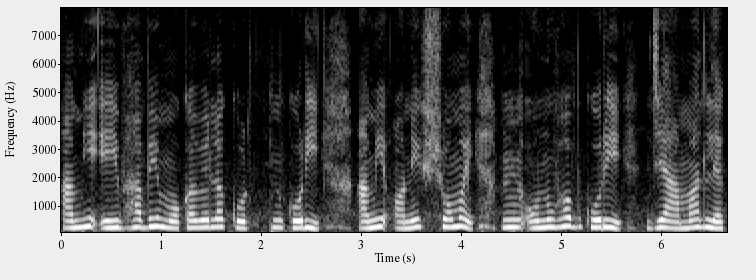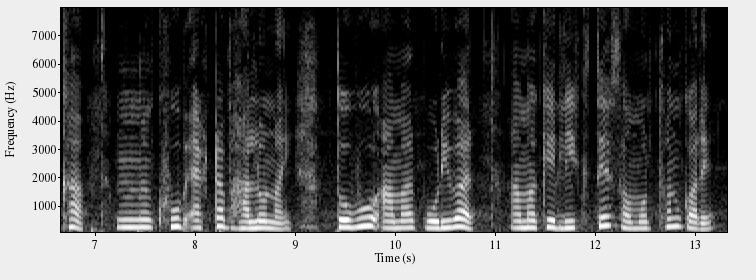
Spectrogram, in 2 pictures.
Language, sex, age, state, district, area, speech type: Bengali, female, 18-30, West Bengal, Paschim Bardhaman, urban, spontaneous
